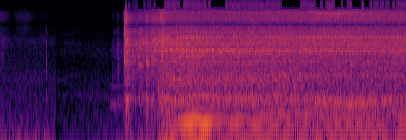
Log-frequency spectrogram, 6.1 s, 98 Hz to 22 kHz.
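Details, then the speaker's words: 2019 Mercedes-AMG C43 after spark plug and air filter change: starter spins briefly, engine catches cleanly with quick flare, settles into smooth even idle; starts and idles normally. "Our engine sounds healthy. Our spark plugs are changed. Our air filters are changed."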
